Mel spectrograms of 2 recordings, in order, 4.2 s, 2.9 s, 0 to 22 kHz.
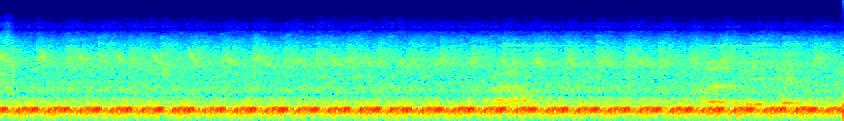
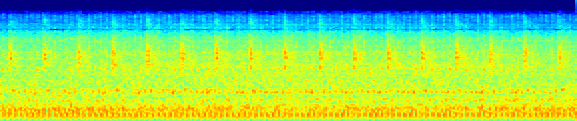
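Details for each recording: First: VW R32 first start after 10 years sitting and a correctly redone timing chain: even, smooth idle pulsing about three times a second, no knocks, though a slight ticking is mentioned as possibly needing adjustment; normal idle. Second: VW R32 first start after 10 years sitting and a redone timing chain: light, even tick about three times a second over a smooth idle; owner thinks it may need adjusting, source unconfirmed.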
